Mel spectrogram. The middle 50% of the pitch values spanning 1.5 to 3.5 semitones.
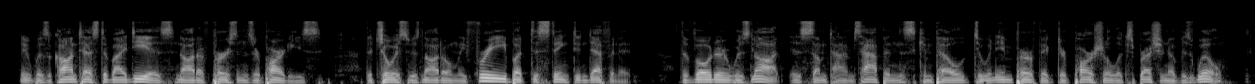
Yes: average, 2.9 semitones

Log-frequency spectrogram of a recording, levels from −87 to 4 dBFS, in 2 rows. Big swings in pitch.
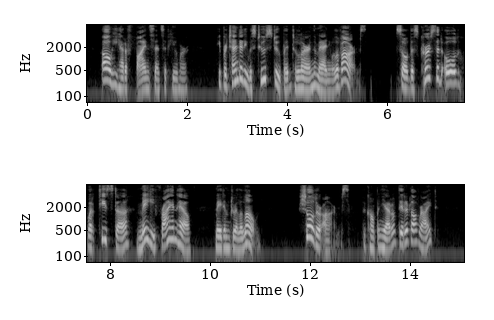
Yes: wide, 7.7 semitones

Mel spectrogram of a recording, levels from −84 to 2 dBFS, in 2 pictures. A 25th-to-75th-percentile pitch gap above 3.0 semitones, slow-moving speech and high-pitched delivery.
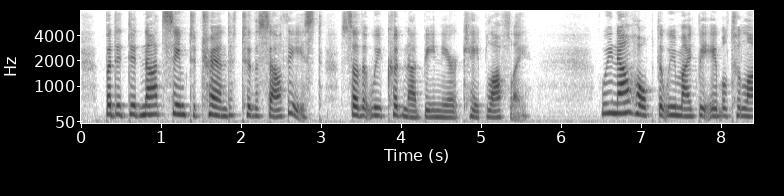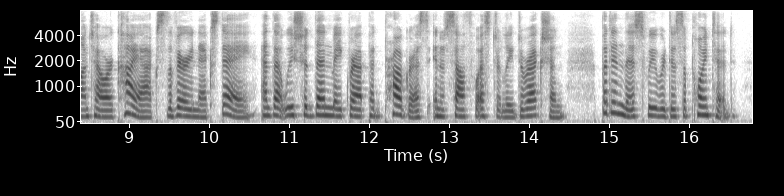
No: average, 3.5 semitones; average, 195 wpm; high, 200 Hz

